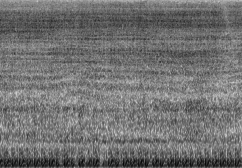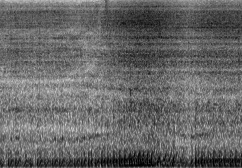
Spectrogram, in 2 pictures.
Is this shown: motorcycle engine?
yes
